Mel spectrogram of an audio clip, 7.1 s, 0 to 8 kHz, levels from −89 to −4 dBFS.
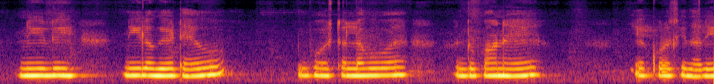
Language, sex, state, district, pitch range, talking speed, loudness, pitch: Hindi, female, Uttar Pradesh, Etah, 210-220 Hz, 125 wpm, -13 LUFS, 215 Hz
